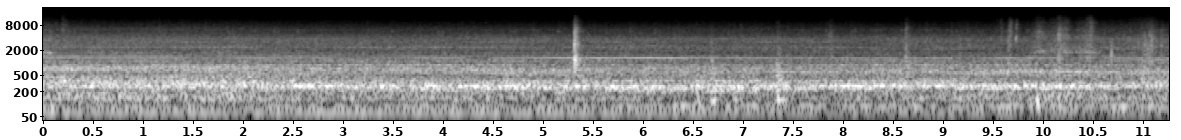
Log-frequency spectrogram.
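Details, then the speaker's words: New 8 kW Chinese diesel heater in a greenhouse, first fire after priming the fuel pump: loud steady rushing roar with faint high whistle, no pops or surging, quietening as it settles; normal startup. "It should calm down in a minute. Yeah, start to quieten down."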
